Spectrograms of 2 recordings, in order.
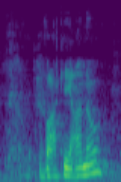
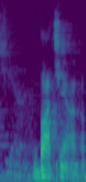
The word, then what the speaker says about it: Vacchiano: the last name, Lorette Vacchiano. Now, you said there's an Italian way to pronounce it. Is it? Okay. And now, how's the American way to pronounce it? Vacchiano. Vacchiano. We like the ch.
